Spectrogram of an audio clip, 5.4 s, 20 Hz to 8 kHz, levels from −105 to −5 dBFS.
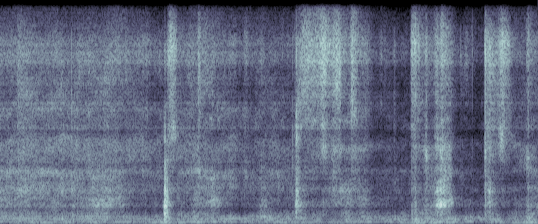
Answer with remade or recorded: remade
